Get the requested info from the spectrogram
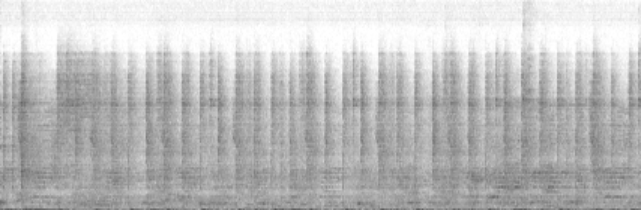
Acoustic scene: cafe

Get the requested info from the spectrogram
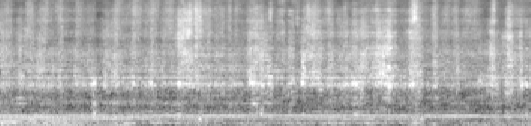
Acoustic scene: kitchen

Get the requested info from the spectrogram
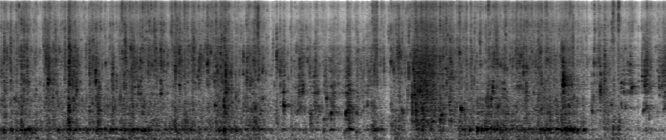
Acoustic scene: kitchen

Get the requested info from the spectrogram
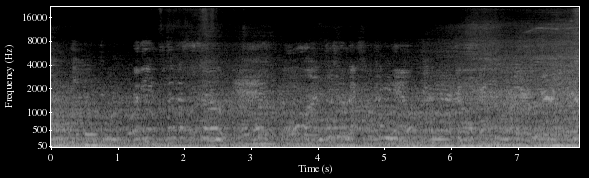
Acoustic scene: bus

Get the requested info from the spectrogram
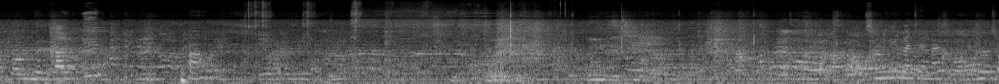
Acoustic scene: cafe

